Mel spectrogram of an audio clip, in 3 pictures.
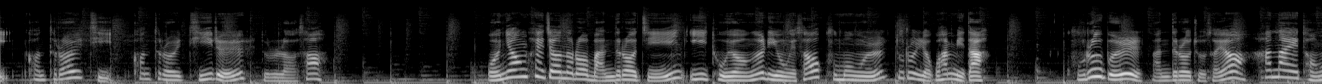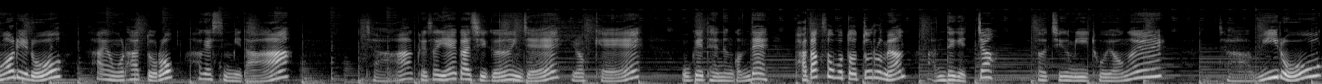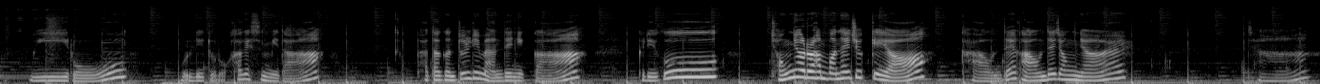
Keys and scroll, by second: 0.3 super+d, 0.9 super+d, 1.3-2.4 super+d.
